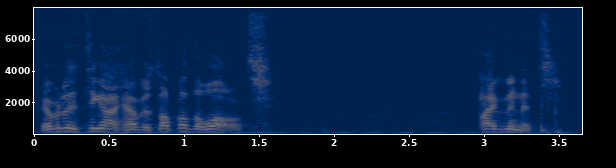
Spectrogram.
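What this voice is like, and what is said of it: Vague European-esque accent. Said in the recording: “I don't know what accent that's supposed to be, but I am a fan of it ... It's just vague enough that we're like, ooh, magic shop owner ... European-esque.”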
